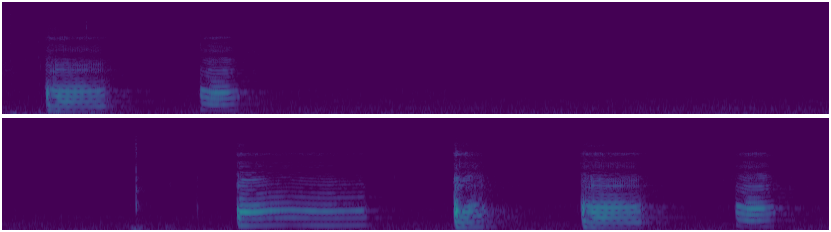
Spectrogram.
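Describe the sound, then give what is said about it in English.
A string of played-back fart sounds: two short buzzy blasts, a pause, then a longer drawn-out one followed by three more quick toots, fairly loud, with no talking. “Like, a baby's farts are better than that.”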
